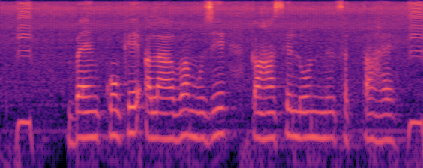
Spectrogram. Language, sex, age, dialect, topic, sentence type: Hindi, female, 31-35, Marwari Dhudhari, banking, question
